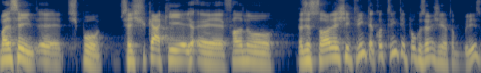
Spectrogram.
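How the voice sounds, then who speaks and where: On a very clean recording with a silent background, a man talks at a very fast pace with a fairly high pitch. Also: lively intonation. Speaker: podcast host, amateur racing driver. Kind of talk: casual chat.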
